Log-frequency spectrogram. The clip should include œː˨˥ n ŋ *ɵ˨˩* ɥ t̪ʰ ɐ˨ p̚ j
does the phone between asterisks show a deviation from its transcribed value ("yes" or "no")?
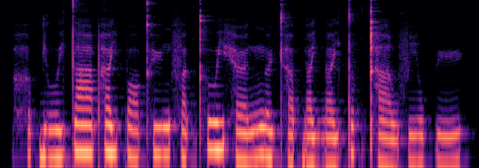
yes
